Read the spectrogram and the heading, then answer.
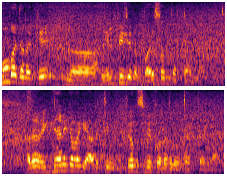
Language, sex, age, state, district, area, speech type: Kannada, male, 30-45, Karnataka, Kolar, rural, spontaneous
